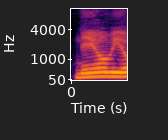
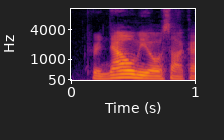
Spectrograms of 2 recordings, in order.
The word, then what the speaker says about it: Naomi: Naomi Osaka, Naomi Osaka, I guess, would be the Japanese pronunciation. But in America, she probably gets called Naomi because that's the American pronunciation.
